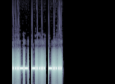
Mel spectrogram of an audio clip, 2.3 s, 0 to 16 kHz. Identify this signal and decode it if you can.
Morse code, heard as a keyed tone, about 50 wpm, 700 Hz. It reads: 366
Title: Numbers - 3-Digit 50wpm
